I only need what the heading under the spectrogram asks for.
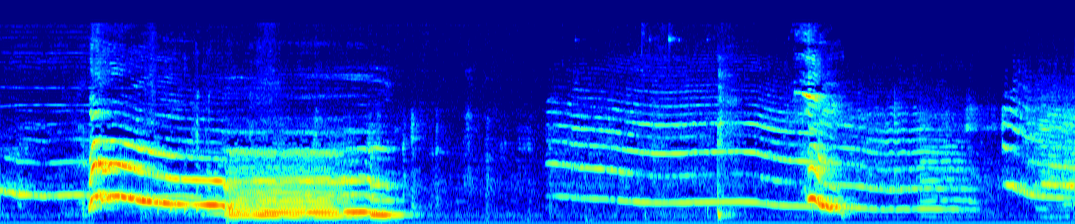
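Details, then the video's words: A dog gives a series of long howls that glide slowly downward, with a rougher, noisier stretch in the middle. After a brief silence come further sustained, slightly wavering howls and a short yelping rise near the end. "Dogs Howling Compilation"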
